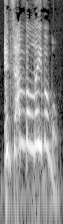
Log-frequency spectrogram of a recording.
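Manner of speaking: exasperated, high-pitched, each word spaced out; ranting, voice pitched right up; worked-up rant. Real, not acted. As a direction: hammer every word in high, slow exasperation. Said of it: "I'm not gonna be calm".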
